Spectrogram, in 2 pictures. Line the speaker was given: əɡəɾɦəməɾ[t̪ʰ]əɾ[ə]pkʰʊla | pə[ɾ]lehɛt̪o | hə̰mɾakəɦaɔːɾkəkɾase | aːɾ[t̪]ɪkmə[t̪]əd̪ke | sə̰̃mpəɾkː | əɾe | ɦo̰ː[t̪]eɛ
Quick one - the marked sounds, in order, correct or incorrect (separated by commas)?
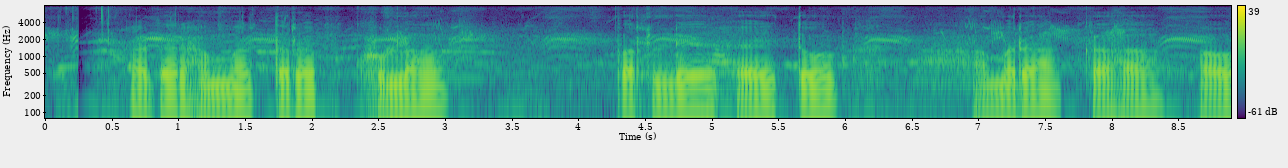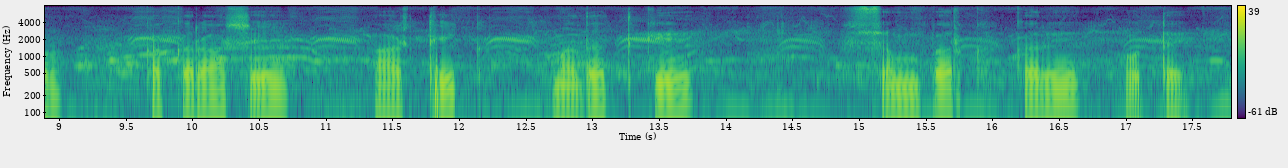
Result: incorrect, correct, correct, incorrect, incorrect, correct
